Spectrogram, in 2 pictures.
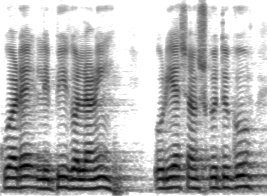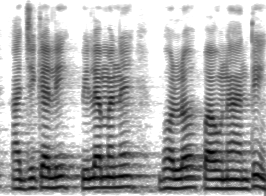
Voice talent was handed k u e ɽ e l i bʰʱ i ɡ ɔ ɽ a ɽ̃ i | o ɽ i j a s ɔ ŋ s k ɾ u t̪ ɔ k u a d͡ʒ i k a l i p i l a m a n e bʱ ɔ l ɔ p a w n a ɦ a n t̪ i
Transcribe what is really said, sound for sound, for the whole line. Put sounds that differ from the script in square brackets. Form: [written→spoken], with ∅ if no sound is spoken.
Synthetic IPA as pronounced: k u [e→a] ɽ e l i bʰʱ i ɡ ɔ [ɽ→l] a ɽ̃ i | o ɽ i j a s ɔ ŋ s k ɾ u t̪ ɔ k u a d͡ʒ i k a l i p i l a m a n e bʱ ɔ l ɔ p a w n a ɦ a n t̪ i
